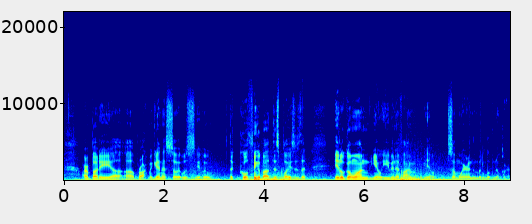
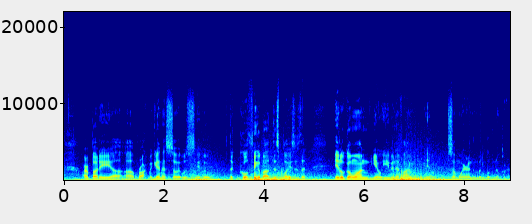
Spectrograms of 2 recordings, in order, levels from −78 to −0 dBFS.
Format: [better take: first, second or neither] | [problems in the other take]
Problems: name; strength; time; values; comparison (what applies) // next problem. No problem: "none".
first | wind noise on the microphone; heavy; 9 dB below the speech; occasional gusts in the first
